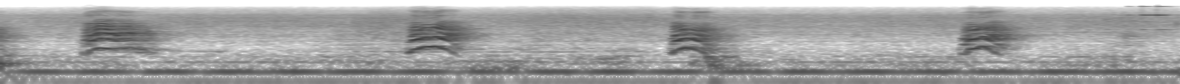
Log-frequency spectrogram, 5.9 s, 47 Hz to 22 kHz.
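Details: Pet parrot imitating cat and dog sounds indoors, uttering four separate arched, whining meow-like calls roughly every 1.5 seconds, each rising then falling, above a steady low electrical hum.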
